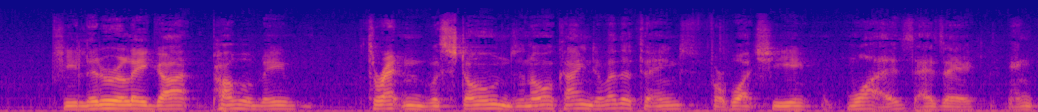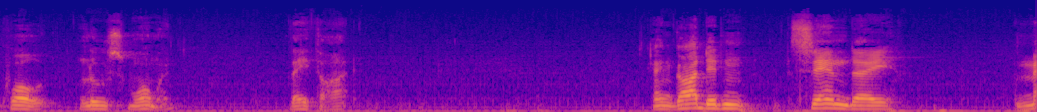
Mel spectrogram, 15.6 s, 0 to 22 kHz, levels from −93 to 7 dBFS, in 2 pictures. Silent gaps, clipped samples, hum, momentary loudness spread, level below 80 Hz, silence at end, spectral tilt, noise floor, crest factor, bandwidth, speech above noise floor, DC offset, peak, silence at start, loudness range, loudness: none; under 0.1%; none; 17 LU; -48 dBFS; 0 s; -5 dB/octave; -51 dBFS; 22 dB; 14 kHz; 23 dB; under 0.1%; -8 dBFS; 0 s; 10 LU; -28 LUFS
